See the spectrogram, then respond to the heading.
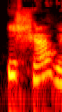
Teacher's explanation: Embora seja a letra M, aqui não se trata de somente uma nasalização, mas sim a indicação de uma semivogal fonética, uma semivogal com som de I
